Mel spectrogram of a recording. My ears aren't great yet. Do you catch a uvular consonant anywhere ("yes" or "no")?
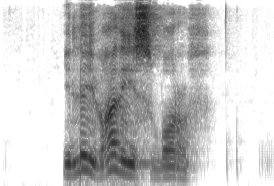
yes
